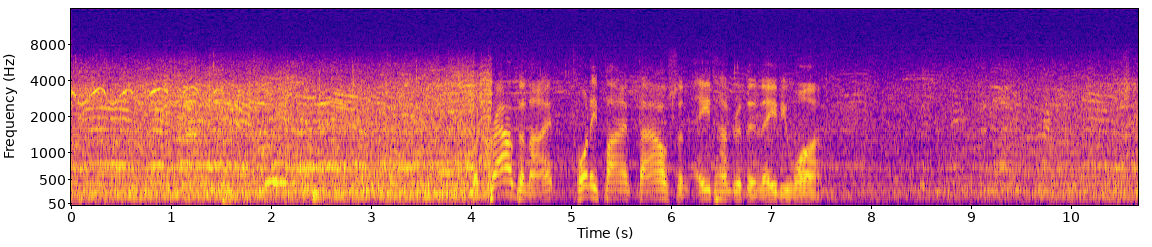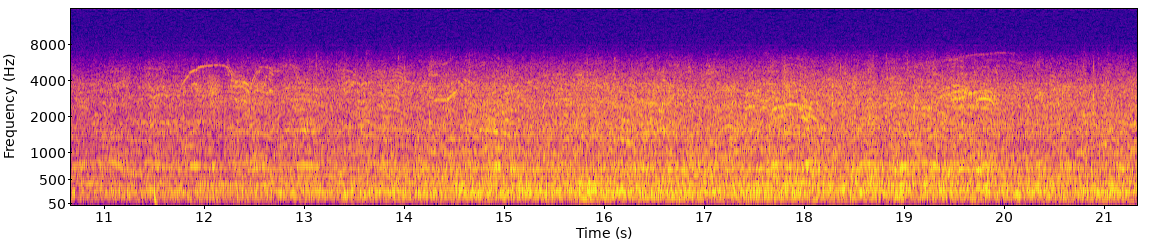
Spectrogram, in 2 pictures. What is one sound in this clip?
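A large crowd murmurs and cheers in a big open stadium.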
